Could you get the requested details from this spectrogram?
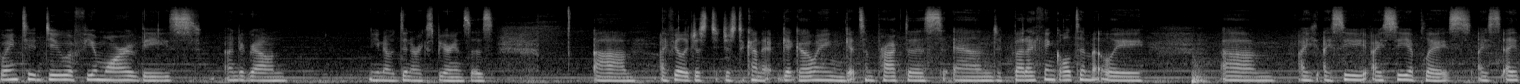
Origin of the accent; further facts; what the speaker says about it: Texas, United States; also born or lived in Northern Argentina; I grew up in Texas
